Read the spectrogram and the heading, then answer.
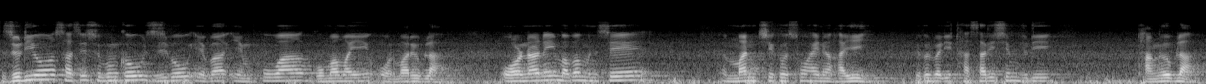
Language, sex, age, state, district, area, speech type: Bodo, male, 18-30, Assam, Chirang, rural, spontaneous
